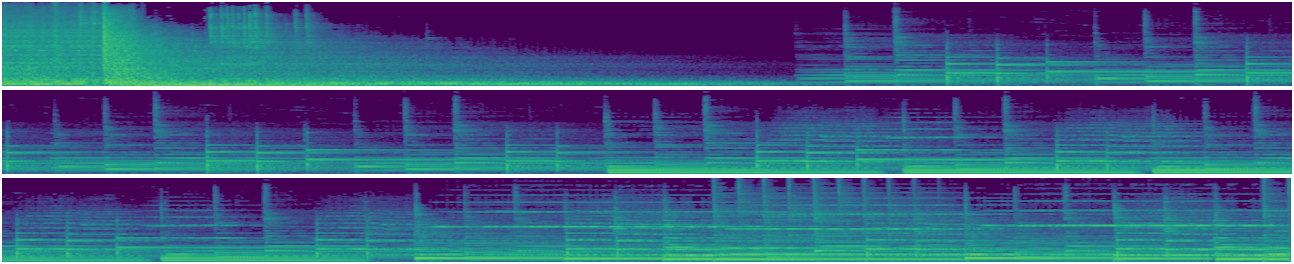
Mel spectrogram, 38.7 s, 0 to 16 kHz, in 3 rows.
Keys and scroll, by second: 35.3 space, 38.3 ctrl+=.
